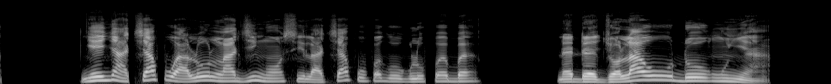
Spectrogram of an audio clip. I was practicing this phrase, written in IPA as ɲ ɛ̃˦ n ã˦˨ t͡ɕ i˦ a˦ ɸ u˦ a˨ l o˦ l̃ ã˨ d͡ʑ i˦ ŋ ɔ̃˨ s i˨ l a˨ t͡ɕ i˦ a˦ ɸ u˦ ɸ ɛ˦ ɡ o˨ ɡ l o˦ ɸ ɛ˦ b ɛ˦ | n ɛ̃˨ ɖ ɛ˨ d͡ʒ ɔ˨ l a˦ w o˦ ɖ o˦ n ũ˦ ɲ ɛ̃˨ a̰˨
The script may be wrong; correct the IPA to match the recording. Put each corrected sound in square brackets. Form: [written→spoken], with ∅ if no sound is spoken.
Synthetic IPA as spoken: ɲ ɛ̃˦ [n→ɲ] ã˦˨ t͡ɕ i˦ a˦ ɸ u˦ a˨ l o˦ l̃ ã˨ d͡ʑ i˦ ŋ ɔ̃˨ s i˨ l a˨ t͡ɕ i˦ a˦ ɸ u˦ ɸ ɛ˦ ɡ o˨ ɡ l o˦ ɸ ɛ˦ b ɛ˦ | n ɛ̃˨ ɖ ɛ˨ d͡ʒ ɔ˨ l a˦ w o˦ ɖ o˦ [n→ŋ] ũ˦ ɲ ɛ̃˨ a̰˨

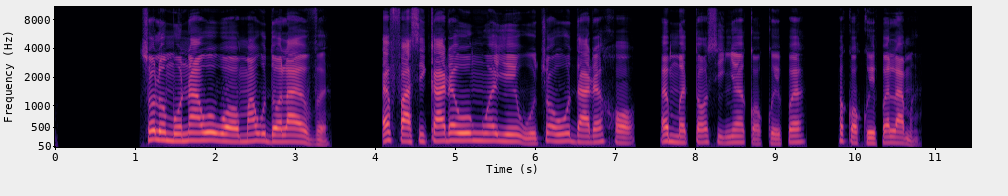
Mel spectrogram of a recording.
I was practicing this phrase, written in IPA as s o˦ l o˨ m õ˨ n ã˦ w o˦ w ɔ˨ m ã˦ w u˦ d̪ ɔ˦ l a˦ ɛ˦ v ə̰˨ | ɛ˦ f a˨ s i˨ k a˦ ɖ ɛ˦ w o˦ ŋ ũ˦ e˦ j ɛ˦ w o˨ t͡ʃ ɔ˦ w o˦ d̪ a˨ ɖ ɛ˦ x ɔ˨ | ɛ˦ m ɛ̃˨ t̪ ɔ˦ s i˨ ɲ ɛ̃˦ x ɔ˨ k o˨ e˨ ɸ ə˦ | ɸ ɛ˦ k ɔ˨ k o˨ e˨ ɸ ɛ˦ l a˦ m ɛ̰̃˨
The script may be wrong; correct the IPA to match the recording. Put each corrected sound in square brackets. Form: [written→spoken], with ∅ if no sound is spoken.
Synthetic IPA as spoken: s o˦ l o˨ m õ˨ n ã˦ w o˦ w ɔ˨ m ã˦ w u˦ d̪ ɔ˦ l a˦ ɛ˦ v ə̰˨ | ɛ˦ f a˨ s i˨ k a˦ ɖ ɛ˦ w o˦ ŋ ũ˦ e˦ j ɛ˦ w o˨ t͡ʃ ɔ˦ w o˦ d̪ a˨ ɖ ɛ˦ x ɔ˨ | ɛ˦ m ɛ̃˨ t̪ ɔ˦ s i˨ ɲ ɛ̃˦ [x→k] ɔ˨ k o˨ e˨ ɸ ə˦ | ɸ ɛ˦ k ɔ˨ k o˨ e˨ ɸ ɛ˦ l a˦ m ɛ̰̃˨

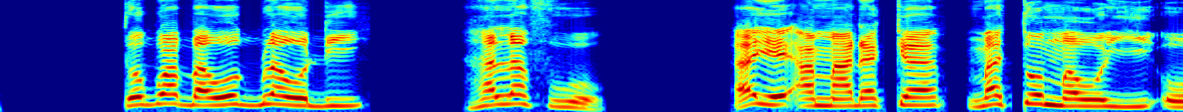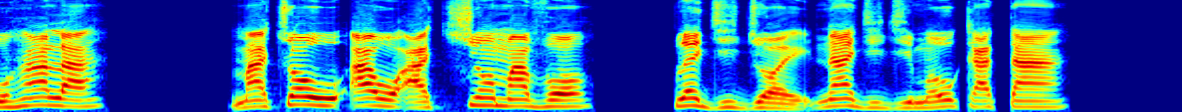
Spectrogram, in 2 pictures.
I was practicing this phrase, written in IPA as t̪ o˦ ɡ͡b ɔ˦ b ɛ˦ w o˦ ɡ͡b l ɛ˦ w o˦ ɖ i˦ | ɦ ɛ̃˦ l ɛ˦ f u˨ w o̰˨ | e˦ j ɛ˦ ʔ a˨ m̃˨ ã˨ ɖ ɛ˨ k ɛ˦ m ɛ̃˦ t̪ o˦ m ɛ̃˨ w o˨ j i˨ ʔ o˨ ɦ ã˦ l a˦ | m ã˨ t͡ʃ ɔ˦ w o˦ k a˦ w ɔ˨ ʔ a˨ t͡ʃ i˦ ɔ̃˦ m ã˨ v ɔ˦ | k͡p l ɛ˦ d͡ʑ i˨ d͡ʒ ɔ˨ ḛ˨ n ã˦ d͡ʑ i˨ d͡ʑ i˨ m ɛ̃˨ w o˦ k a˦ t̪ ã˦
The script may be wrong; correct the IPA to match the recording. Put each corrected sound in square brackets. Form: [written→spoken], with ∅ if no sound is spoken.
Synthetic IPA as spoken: t̪ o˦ ɡ͡b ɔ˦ b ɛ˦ w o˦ ɡ͡b l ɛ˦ w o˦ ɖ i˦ | ɦ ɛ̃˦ l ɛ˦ f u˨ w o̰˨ | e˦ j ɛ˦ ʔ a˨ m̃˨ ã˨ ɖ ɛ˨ k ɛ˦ m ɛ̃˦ t̪ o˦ m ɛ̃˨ w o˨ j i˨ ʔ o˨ ɦ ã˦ l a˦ | m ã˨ t͡ʃ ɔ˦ w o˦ [k→ʔ] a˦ w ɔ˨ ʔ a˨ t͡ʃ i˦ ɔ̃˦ m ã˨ v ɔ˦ | k͡p l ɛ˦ d͡ʑ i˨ d͡ʒ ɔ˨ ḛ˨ n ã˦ d͡ʑ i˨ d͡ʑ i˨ m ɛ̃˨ w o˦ k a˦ t̪ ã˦

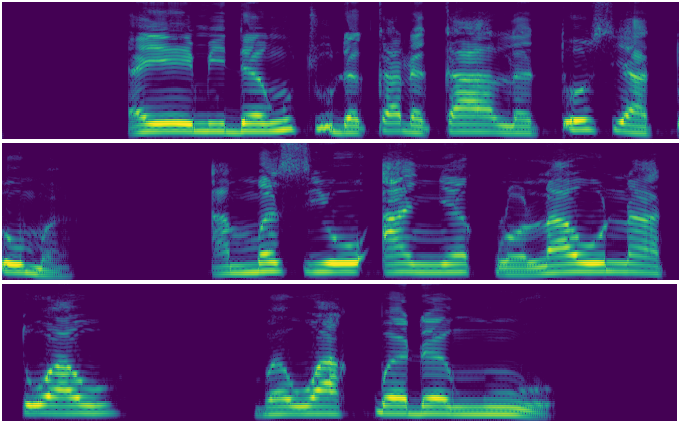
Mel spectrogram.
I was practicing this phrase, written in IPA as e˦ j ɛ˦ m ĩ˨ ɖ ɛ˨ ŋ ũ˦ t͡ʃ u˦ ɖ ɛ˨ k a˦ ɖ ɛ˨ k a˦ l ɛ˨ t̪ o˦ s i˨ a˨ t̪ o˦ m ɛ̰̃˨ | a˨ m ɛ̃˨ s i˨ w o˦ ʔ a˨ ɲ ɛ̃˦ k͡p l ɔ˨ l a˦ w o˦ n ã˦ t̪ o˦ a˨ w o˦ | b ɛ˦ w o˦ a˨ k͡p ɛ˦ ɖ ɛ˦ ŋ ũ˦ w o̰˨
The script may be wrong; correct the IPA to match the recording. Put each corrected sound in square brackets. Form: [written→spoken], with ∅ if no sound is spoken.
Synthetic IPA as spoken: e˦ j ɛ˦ m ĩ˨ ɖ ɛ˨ ŋ ũ˦ t͡ʃ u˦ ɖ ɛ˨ k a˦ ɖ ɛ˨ k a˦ l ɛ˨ t̪ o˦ s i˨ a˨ t̪ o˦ m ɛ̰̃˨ | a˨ m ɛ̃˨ s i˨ w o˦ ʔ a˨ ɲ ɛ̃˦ k͡p l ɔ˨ l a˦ w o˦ n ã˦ t̪ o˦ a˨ w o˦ | b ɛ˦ w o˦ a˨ k͡p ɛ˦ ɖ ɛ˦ ŋ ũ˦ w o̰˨

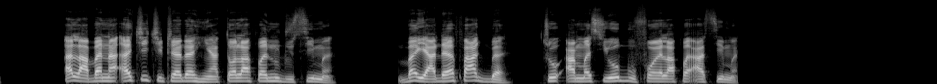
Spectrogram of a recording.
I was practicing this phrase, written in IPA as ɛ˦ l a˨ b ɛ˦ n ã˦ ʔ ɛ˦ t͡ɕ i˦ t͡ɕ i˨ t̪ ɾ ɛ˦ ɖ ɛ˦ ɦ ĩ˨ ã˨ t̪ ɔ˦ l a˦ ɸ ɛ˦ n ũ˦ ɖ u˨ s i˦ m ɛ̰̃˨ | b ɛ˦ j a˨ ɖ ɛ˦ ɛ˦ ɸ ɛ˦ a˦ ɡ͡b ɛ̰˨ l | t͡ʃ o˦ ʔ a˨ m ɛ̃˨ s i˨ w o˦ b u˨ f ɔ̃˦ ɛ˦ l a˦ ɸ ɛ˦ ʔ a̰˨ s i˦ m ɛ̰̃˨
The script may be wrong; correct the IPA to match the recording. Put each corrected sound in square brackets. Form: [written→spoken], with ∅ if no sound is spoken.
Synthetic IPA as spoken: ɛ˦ l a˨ b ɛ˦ n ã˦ ʔ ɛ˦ t͡ɕ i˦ t͡ɕ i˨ t̪ ɾ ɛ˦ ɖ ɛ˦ ɦ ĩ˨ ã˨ t̪ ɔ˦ l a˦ ɸ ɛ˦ n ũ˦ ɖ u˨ s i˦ m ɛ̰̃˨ | b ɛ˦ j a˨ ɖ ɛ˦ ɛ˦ ɸ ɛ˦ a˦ ɡ͡b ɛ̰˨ [l→∅] | t͡ʃ o˦ ʔ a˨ m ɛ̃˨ s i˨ w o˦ b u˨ f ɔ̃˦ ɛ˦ l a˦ ɸ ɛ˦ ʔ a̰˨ s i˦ m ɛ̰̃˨

